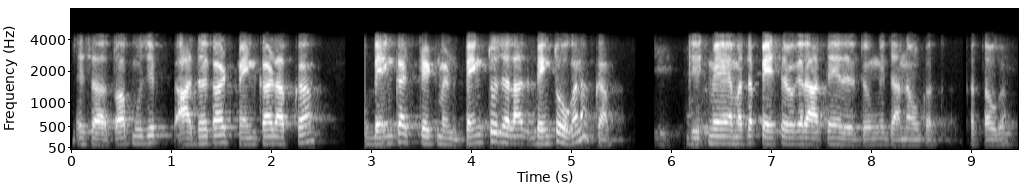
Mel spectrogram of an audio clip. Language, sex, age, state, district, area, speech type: Hindi, male, 18-30, Madhya Pradesh, Indore, urban, conversation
